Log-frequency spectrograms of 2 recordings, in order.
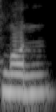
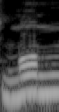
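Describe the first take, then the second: First: The syllable ends with an n sound. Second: The syllable ends with an m sound. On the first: The speaker calls it wrong. "মিম সিম্পল উচ্চারণ কি হতো" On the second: The speaker calls it right. "এটা না হয়ে মিম মিম দুই পেশ মুম"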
